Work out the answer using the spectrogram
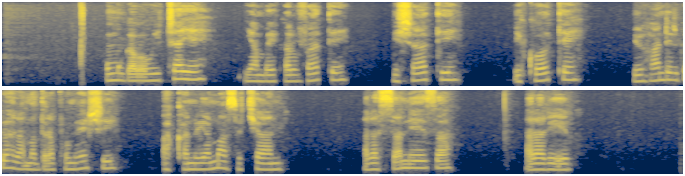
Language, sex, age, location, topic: Kinyarwanda, female, 36-49, Kigali, government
